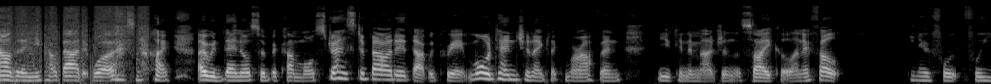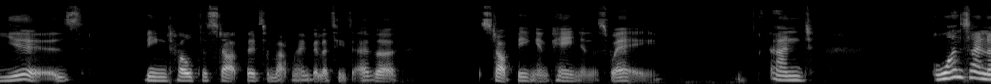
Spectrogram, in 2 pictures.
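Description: A speech clip with two faults. From 0 to 1.5 s, before "I I would then", the sound is coarse and gritty, with the distortion only about 10 dB below the speech. The likely cause is low bit depth without dither, rounded to about 5 bits. Unlike dithered noise, this grain follows the signal and sputters in quiet moments. Between 12.50 and 12.55 s, after "told to stop but", the audio jumps ahead to "about my ability to" with a small blip, likely a stream segment skipped. Unlike a dropout, there is no silent gap, and material is missing.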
